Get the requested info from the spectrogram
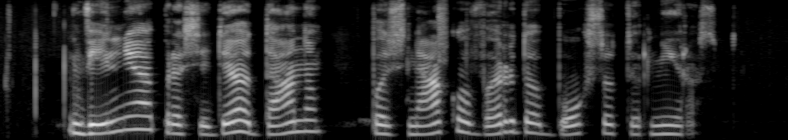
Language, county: Lithuanian, Panevėžys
